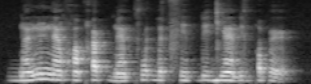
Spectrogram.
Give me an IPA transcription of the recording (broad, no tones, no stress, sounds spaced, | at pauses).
ɡ͡b ə̃ n ə̃ n ɛ̃ χʷ ɛ̃ qʰ ø p ɡ͡b ɛ̃ p tʰ w ɘ ɡ͡b ə t͡sʰ i p ɓ i ɡ j ɛ̃ ɓ i ɡ qʷ ə p ø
